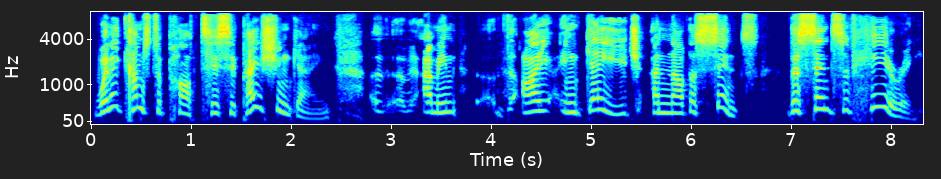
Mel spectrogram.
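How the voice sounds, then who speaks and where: High, bright-voiced older man. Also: big pitch swings, a little slow, dry recording. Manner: expansive, enthusiastic, many restarts. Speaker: podcast host. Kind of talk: casual interview chat. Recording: dry, slightly dull podcast audio.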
